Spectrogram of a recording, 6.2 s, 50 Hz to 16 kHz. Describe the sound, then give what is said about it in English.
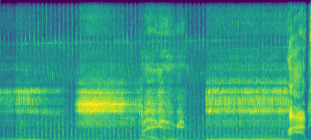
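A steady, loud traffic-report helicopter rotor drone over Los Angeles at 5:02 a.m. dominates throughout, with a rhythmic chopping pulse and whining engine tones, broken by brief whooshing, sweeping sounds near the middle and end. “are you flying the helicopter?”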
